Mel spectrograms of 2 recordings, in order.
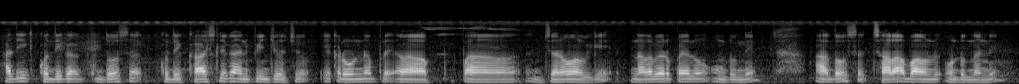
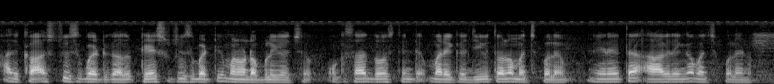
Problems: constant background noise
